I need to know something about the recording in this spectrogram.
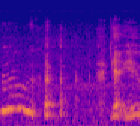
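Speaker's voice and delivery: playful teasing.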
